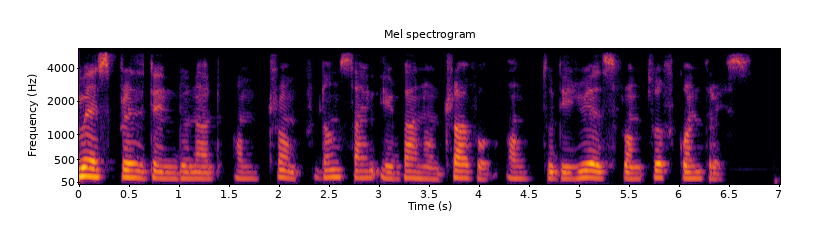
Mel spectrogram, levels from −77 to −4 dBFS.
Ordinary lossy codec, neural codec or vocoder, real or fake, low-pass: none; codec, 44.1 kHz, 7.8 kbps, DAC; fake; 5.4 kHz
